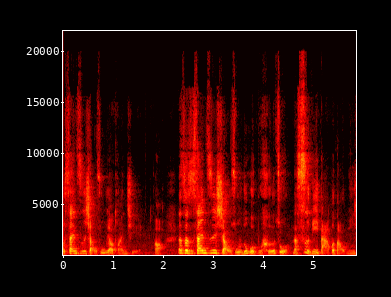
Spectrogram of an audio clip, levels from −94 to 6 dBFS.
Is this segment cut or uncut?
uncut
